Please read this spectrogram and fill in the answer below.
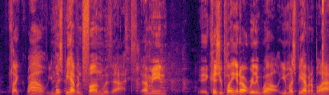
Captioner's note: a few chuckles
